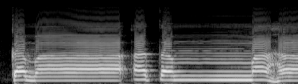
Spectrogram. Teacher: मीम में गुन्ना करेंगे क्योंकि मुशद्दद है.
